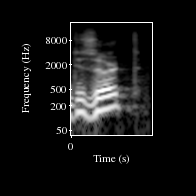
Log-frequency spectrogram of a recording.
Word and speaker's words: dessert: Se você tirar um S aqui, fica desert, parecido também. Desert é deserto, que é a palavra cognata nossa do deserto, desert. E a palavra dessert, que é pronunciar dessert, que é a sobremesa.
